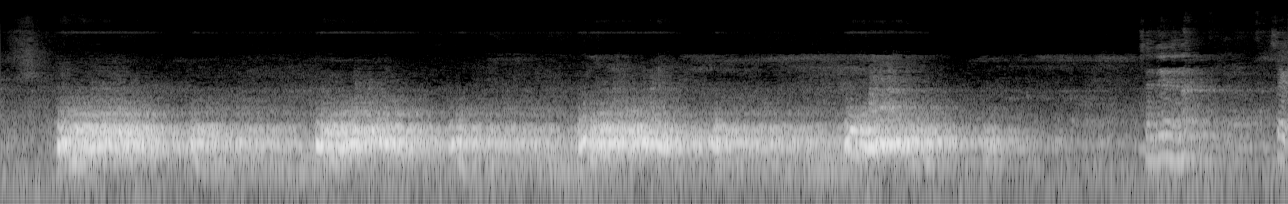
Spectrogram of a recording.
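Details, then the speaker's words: Simulated stridor on a training mannequin: loud, harsh, high-pitched, shriek-like musical noise on each breath, from major airway obstruction. "Son como un gritito. Es como gente gritando el el escrior. El escribior sí se escucha tétrico, literal."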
